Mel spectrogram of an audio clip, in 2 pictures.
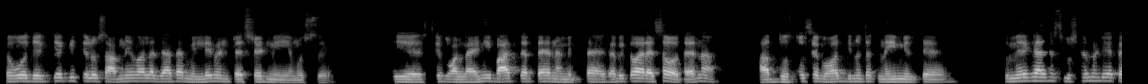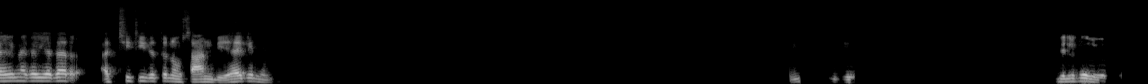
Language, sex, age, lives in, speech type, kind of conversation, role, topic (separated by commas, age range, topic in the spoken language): Hindi, male, 18-19, India, conversation, unstructured, none, क्या आपको लगता है कि सामाजिक माध्यमों ने हमारे रिश्तों को कैसे बदला है?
